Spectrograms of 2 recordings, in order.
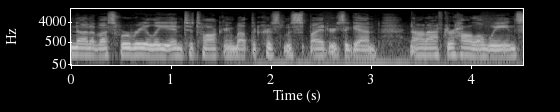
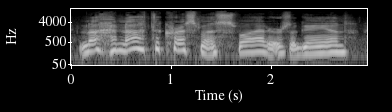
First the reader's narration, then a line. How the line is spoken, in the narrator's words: moaned Greg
